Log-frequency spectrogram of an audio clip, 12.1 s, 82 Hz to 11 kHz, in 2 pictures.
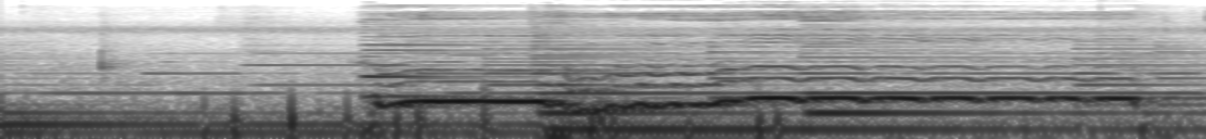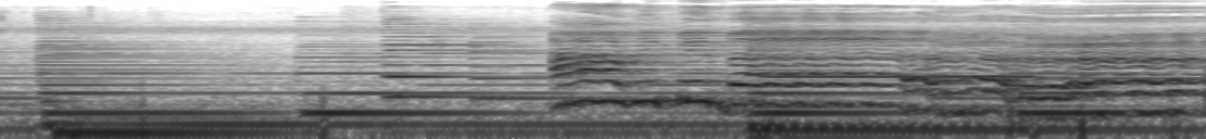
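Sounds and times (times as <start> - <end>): man singing long note: 1.8 - 6.0, 8.8 - 12.0.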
